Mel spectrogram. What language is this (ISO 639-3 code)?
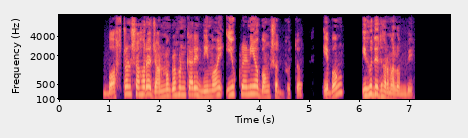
ben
